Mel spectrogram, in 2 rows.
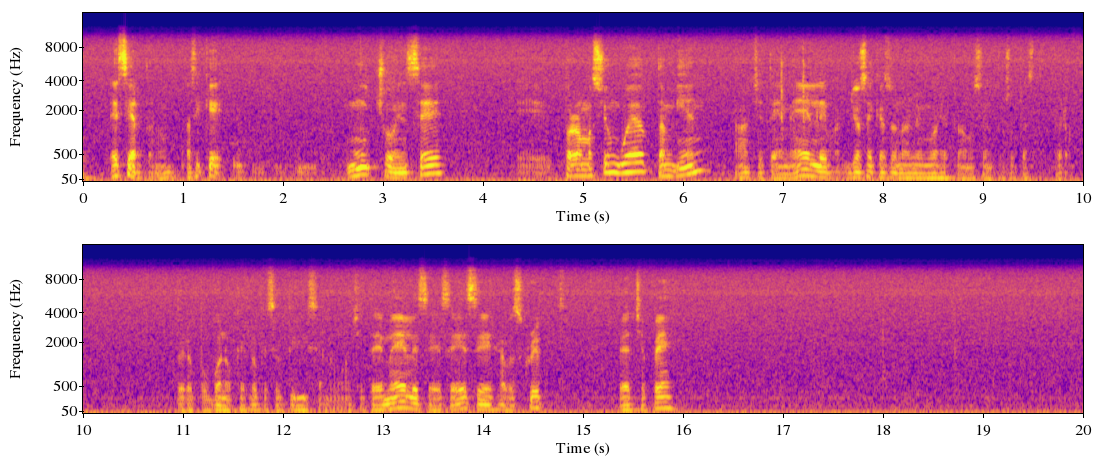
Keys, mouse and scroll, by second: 7.0 d, 8.7-12.9 drag, 13.1-17.8 drag, 19.5-20.0 drag.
